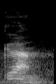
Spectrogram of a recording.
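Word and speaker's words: crumb: এখানে এম এর পরে বি লেটার দি সাইলেন্ট থাকবে। সি আর ইউ এম বি ক্রাম মানে টুকরো টুকরো করা।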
